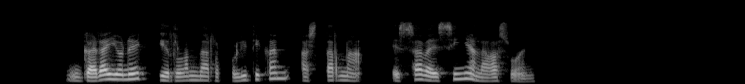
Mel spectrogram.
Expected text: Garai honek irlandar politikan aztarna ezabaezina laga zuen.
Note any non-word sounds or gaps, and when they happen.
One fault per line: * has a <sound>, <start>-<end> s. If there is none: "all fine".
all fine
